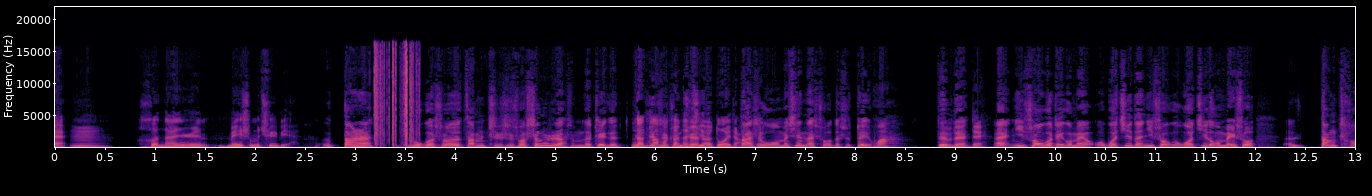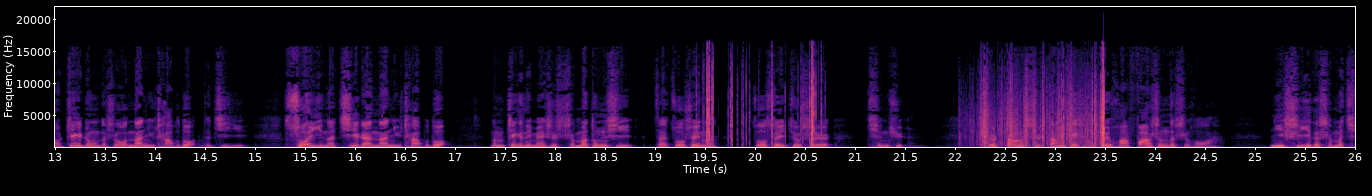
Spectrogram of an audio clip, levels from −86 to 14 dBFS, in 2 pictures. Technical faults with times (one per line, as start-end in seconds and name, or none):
3.14-3.71 cable scratch noise
19.40-20.74 cable scratch noise
22.03-23.49 cable scratch noise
